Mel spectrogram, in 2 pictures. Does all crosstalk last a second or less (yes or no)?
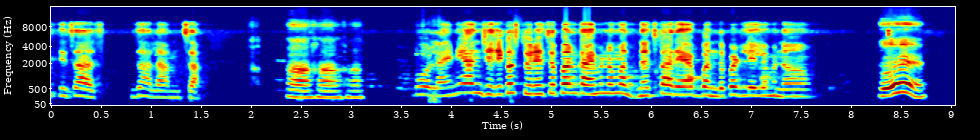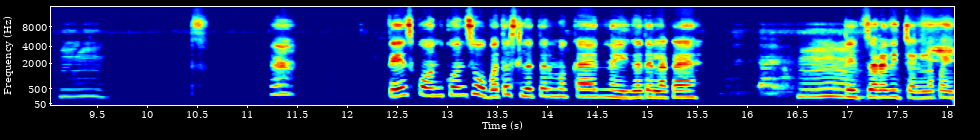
yes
